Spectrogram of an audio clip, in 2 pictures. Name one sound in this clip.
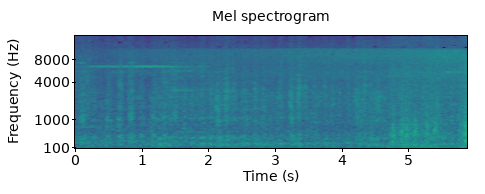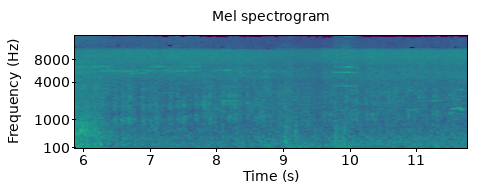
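Train wheels clatter over rail joints as wagons roll by.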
